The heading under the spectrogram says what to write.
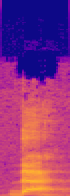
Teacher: diucapkan dengan menyentuhkan ujung lidah kita dengan bagian gusi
